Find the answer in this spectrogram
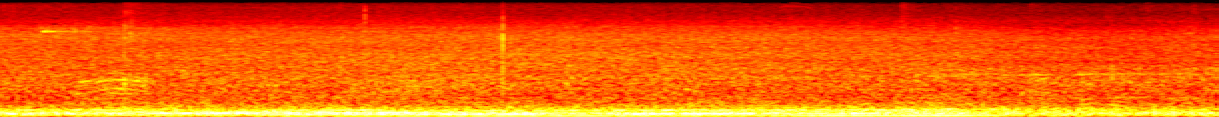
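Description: A motor vehicle engine running, a low steady hum that wavers slightly in pitch, its deepest part dropping away about five seconds in.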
